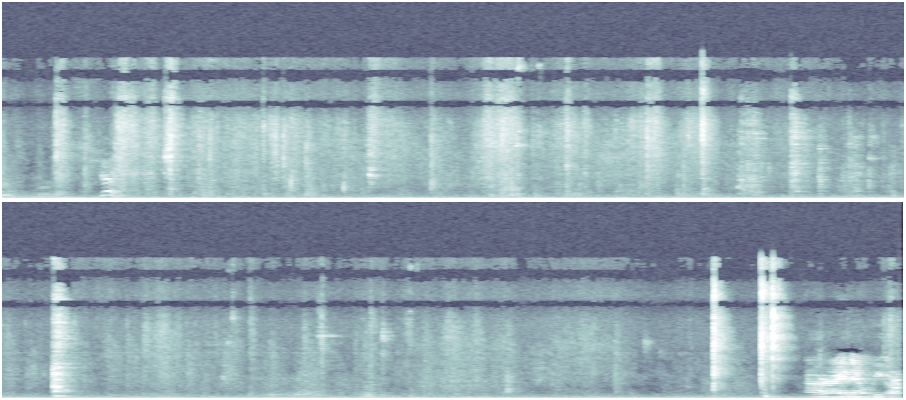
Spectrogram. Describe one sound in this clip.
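A woman speaks calmly to a room, a little way off.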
